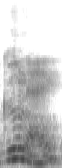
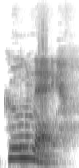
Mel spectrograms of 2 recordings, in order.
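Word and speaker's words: γυνή: this word gunai and there's no y in greek but the y or the y often comes from the the upsilon the u sound so gune is woman i picked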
